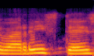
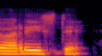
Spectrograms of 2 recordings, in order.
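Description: First: "barriste" with an extra final S; barriste with added S. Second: Said in the usual way. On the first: Shown as a demonstration. Student showing the class the error, "barriste" with final S added. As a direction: end "barriste" on a hiss, as barristes. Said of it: "No se dice". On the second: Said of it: "se dice".

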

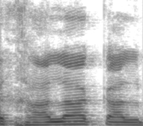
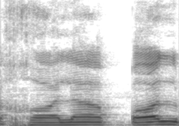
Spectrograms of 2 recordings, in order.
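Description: First: "খালাকাল" with open a vowels and plain k; light, unrounded syllables in "খালাকাল"; wrong light form. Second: Heavy qaf in "খলাকাল"; correct heavy form. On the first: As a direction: say "খালাকাল" thinly, as "khalakal". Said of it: "খালাকাল বলবেন না". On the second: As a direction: round the vowels of "খলাকাল" after heavy consonants. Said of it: "খলাকাল বলতে হবে". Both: Shown as a demonstration.

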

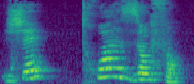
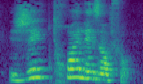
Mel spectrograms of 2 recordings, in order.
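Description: First: Slow trois enfants with a z liaison, troiz-enfants; slow model, troiz-enfants; correct liaison. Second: Trois les enfants with an intrusive les; wrong version. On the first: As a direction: link trois to enfants with a z sound, slowly. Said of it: "avec derrière tout de suite le mot enfant". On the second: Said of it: "Ce n'est pas possible". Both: Shown as a demonstration.

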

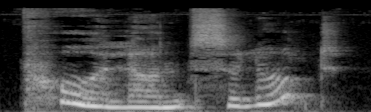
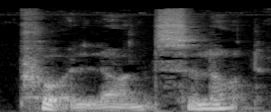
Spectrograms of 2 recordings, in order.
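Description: First: Slow, sympathetic sigh; pitying. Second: Lower, softer sarcastic repeat; mocking echo. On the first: Acted. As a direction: coo over him with pity. Girls pitying Lancelot. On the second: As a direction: mimic them with scorn. Cat mocking the pity.

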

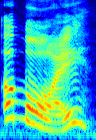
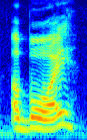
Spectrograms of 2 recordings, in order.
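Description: First: High, loud, incredulous question; amused giant. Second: Raised, louder giant voice; giant answering. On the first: A narrator's reading. Third giant amused at the catch, incredulous. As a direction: echo it as a big, amused giant. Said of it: "chuckled the third giant". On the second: Acted. First giant answering the third, matter-of-fact.

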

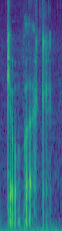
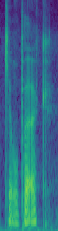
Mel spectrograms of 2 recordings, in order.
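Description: First: "Camel pack" whispered, no voice; whispering. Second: Said in the usual way. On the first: Shown as a demonstration.

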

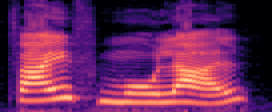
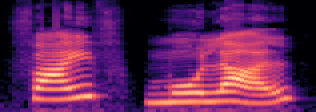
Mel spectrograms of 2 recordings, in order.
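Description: Both takes have the same delivery.

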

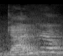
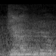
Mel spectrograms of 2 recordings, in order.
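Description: First: GELMİYOR pitched higher, rising at the end; mounting impatience. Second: Said in the usual way. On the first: Retold or imitated. Waiting for the lift to the eighth floor, mounting impatience. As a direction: repeat "Gelmiyor" higher, as the wait drags on.

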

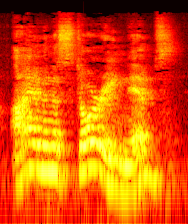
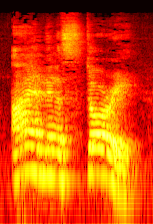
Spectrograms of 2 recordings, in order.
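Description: First: Much higher, louder gleeful cheer; even more delighted. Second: Higher, louder thrilled exclaim; bursting with joy; delighted. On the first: Toodles boasting to Nibs: gleeful cheer. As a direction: crow it to Nibs. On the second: Toodles hearing his name in the story: delighted. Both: Acted.

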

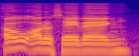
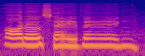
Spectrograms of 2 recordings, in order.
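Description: First: Surprised. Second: Much higher, slow and drawn out; high sing-song. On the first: Real, not acted. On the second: Pretend.

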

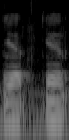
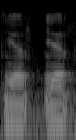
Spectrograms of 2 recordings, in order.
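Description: The two takes are said the same way.

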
